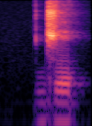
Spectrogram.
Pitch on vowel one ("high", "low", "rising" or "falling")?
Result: high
